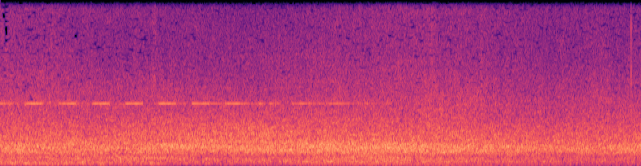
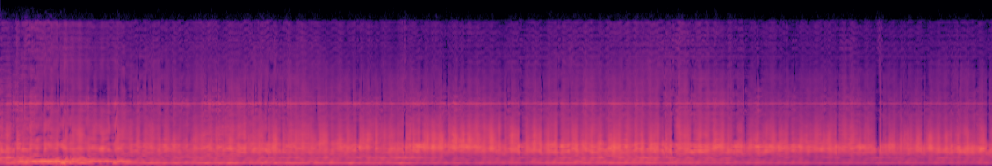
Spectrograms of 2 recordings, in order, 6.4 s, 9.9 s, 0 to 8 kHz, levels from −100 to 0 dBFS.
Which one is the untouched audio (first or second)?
first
